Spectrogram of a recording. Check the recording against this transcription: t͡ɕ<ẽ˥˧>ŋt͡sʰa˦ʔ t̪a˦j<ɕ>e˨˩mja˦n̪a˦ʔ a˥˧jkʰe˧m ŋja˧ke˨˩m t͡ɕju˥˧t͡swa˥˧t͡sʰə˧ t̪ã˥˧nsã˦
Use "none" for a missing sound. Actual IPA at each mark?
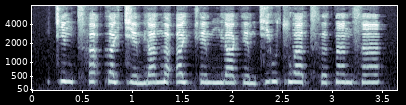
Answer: ẽ˥˧, t͡ɕ

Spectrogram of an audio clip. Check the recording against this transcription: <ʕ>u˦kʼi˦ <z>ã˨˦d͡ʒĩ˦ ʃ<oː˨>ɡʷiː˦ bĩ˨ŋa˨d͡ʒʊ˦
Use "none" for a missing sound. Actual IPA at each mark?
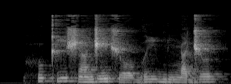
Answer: h, ʃ, oː˨

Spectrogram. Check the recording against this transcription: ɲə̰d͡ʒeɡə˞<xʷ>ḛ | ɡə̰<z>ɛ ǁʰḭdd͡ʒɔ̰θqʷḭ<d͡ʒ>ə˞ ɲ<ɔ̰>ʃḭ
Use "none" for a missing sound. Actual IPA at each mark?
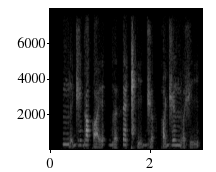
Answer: qʷ, θ, d͡ʒ, ɔ̰

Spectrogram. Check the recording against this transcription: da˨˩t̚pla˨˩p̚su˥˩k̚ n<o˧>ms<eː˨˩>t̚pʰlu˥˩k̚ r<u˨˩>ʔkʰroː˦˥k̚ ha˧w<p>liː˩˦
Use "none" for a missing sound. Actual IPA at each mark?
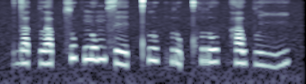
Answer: o˥˩, eː˨˩, u˨˩, p

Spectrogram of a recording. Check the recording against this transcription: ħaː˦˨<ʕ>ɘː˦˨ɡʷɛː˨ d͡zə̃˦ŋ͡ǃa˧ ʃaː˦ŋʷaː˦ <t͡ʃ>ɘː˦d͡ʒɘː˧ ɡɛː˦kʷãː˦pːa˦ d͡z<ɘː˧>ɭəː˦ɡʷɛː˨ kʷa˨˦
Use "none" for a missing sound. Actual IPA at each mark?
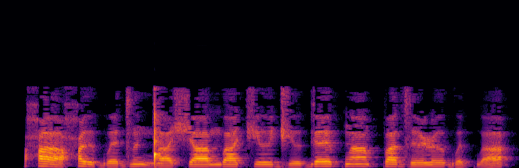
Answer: ħ, t͡ʃ, ɘː˦

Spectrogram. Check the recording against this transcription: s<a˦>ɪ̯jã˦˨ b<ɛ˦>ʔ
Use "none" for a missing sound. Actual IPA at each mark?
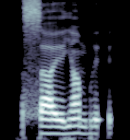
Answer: a˨, ɪ˦

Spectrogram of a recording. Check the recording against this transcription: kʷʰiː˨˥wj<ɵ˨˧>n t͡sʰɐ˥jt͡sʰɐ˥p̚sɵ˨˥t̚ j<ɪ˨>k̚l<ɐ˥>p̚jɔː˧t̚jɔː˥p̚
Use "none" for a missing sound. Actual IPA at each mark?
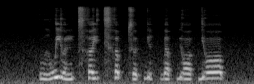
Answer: ɵ˨˧, ɪ˨, ɐ˧

